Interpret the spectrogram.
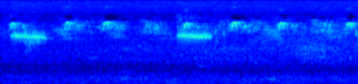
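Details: Common starling young, soon to fledge, call with short, raspy notes; some have a brighter whistle-like tone and come in irregular pairs over a steady background hum and hiss.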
